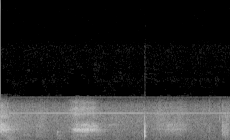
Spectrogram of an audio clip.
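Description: Two short breathy sniffs about a second apart, followed by a single sharp click.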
